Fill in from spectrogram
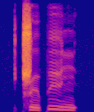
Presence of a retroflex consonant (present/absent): present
